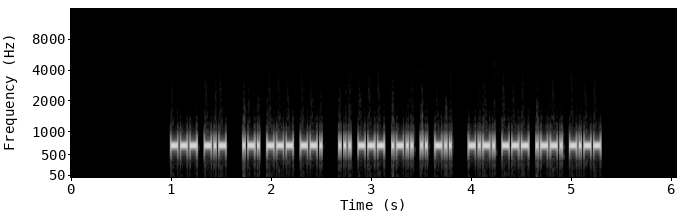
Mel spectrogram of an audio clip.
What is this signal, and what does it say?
Morse code, heard as a keyed tone, about 51 wpm, 700 Hz. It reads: OK ROG SOLID COPY
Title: Practice QSO - Exchange 3 - More Info - 50wpm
